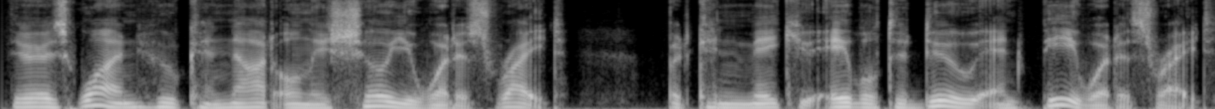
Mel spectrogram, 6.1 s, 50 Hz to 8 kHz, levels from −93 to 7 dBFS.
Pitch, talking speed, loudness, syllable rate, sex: 105 Hz, 235 wpm, -18 LUFS, 5.2 syllables/s, male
